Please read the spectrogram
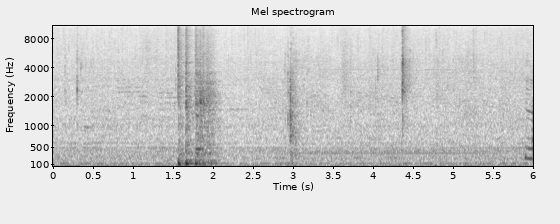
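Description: Diced raw potatoes tipped from a plastic colander into a pan of chile broth. There is one loud knock about one and a half seconds in, as the colander meets the pan, and then a couple of light clicks, over a steady low hum.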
